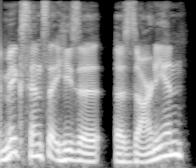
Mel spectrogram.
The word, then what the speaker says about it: Czarnian: that he's a Czarnian, because it's like a C and there's a Z in there, which is like kind of edgy, you know what I mean? Yeah. But then he's like silent letter is so edgy.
